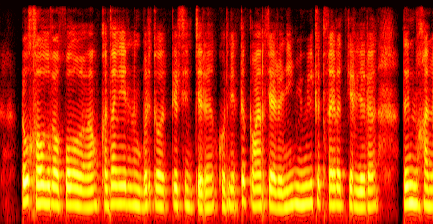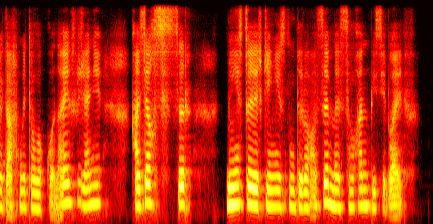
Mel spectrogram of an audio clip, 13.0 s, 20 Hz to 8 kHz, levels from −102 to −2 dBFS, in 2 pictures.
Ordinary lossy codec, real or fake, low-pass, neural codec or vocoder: none; fake; 7.2 kHz; codec, 16 kHz, 1 kbps, FunCodec, trained on Chinese and English, 50 frames a second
